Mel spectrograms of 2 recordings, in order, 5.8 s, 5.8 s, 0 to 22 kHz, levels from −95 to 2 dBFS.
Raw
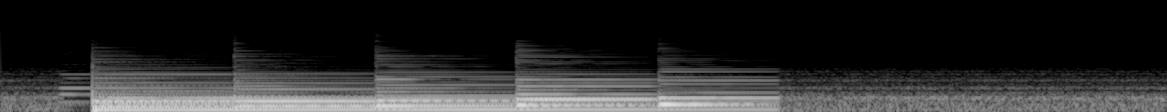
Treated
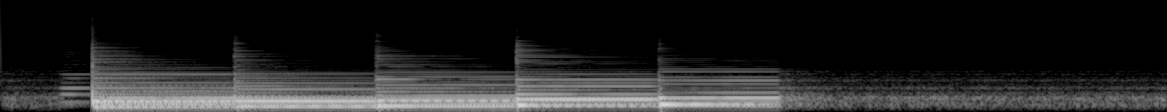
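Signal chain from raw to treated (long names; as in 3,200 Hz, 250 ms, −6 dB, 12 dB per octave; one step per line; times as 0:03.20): high-pass filter 150 Hz 24 dB per octave
downward compressor 5 to 1, threshold −29 dBFS, peak gain reduction 14 dB
multiband upward and downward expander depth 100%
level +7 dB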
